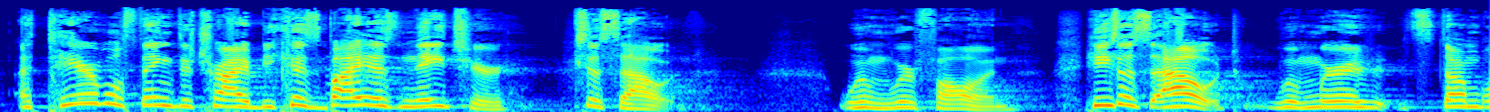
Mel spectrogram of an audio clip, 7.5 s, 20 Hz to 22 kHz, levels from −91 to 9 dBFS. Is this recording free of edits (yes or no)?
no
